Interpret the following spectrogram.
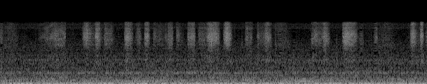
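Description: Marker writing on paper: a quick run of short scratchy strokes as words are written out by hand, several strokes a second.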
